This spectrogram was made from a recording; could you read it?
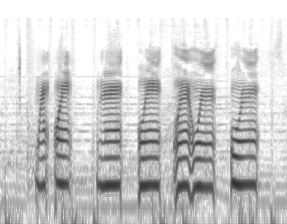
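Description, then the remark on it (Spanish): A person imitates a duck with about six nasal, buzzy quacks in an uneven series, some short and some drawn out, fairly loud, with no other sounds around them. “Eso es el pato.”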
